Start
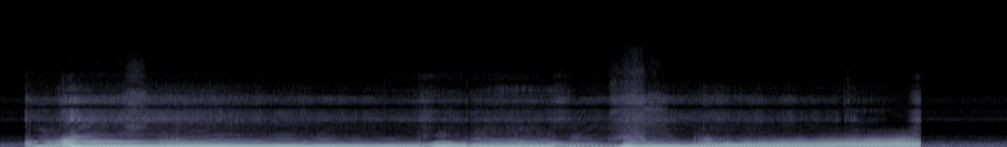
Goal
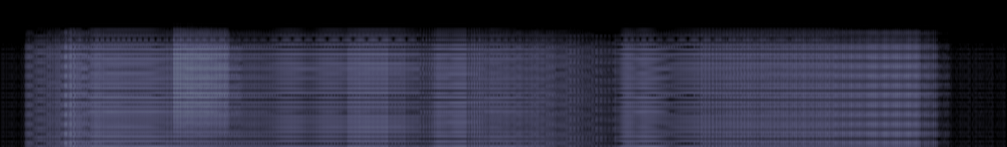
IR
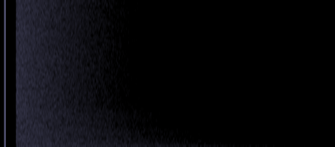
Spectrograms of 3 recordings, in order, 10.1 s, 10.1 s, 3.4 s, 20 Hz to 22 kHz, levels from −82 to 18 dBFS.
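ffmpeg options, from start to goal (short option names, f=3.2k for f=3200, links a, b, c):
-filter_complex "[0:a]asettb=1/sr,asplit=3[a][b][c];[a]atrim=end=3.474[d];[b]atrim=start=3.47:end=3.88,asetpts=PTS-STARTPTS,afade=t=in:d=0.004:c=qsin,afade=t=out:st=0.406:d=0.004:c=qsin,acontrast=74[e];[c]atrim=start=3.876[f];[d][e]acrossfade=d=0.004:c1=hsin:c2=qsin[g];[g][f]acrossfade=d=0.004:c1=qsin:c2=hsin,aecho=1:1:175:0.422,acrusher=samples=31:mix=1:aa=0.000001,asettb=1/sr,asplit=3[h][i][j];[h]atrim=end=1.734[k];[i]atrim=start=1.73:end=2.29,asetpts=PTS-STARTPTS,afade=t=in:d=0.004:c=qsin,afade=t=out:st=0.556:d=0.004:c=qsin,highshelf=f=3.2k:g=10.5[l];[j]atrim=start=2.286[m];[k][l]acrossfade=d=0.004:c1=hsin:c2=qsin[n];[n][m]acrossfade=d=0.004:c1=qsin:c2=hsin,aresample=32000,aresample=44100,aderivative[o];[1:a]atrim=start_sample=2205,atrim=end_sample=6174[p];[o][p]afir=irnorm=-1:irlink=0,volume=1.5dB"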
